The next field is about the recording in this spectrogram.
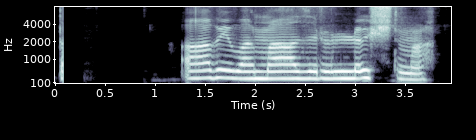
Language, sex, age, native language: Icelandic, male, 7, Icelandic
